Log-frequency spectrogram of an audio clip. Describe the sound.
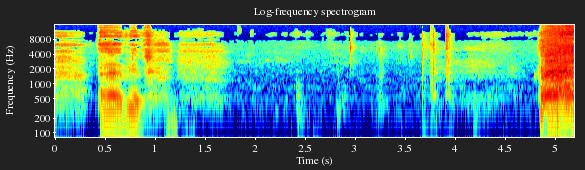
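A sharp, noisy sneeze bursts out at the very end, after a short stretch of speech and a few faint clicks in near silence.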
